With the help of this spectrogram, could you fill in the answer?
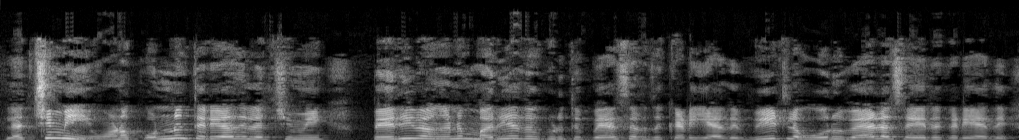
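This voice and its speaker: A woman's voice: high-pitched, fast talker, close to an everyday voice. A scolding mother-in-law, as a woman voices her. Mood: indignant. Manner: nagging, indignant complaining. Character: bossy scolding middle-aged mother-in-law.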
